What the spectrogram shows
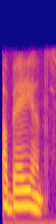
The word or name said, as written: abeyance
